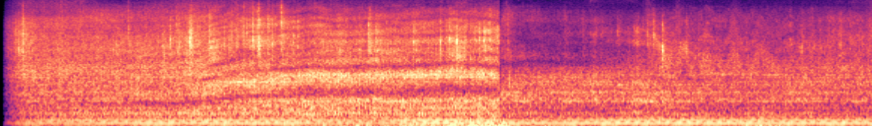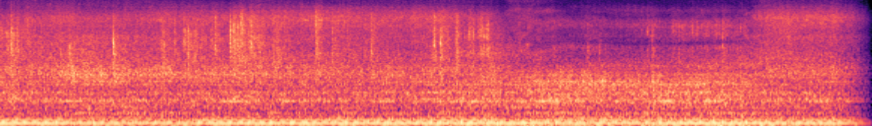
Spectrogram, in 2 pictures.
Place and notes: Betonmischer, Lago di Poschiavo, Le Prese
